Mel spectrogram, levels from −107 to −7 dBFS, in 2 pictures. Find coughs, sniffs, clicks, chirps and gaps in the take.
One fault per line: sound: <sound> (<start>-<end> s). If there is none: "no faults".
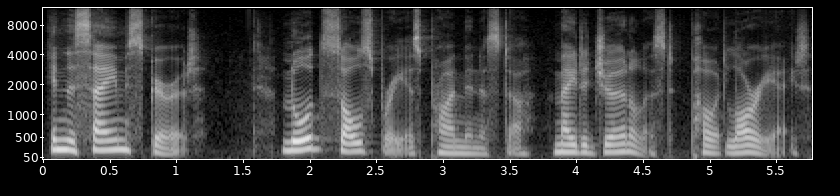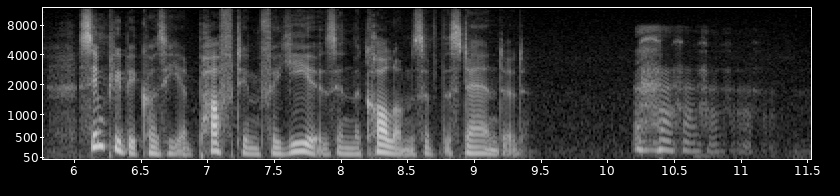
sound: laugh (10.2-11.3 s)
